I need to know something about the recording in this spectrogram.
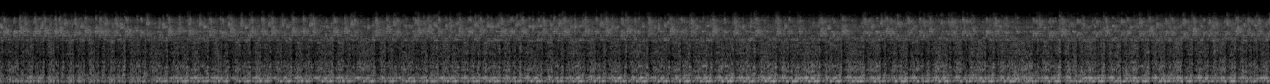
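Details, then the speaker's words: LS-swapped V8 on homemade headers, steaming, first runs: a steady, high squeal over an even idle that doesn't change pitch. Owner suspects a failing idler pulley, which feels warm; the alternator feels very hot. Not confirmed. "I don't know what the hell is squeaking so bad. One of these pulleys seems to be going bad. Oh, I think it's the idler pulley."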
